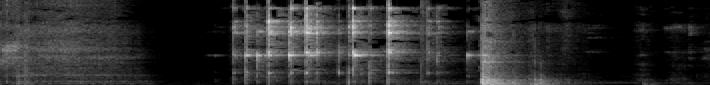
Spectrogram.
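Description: A glass jar clinks against other jars.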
